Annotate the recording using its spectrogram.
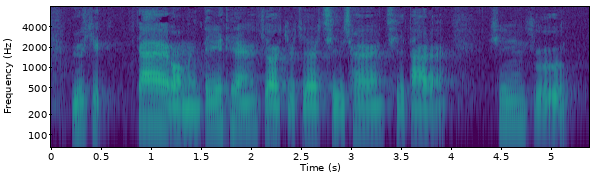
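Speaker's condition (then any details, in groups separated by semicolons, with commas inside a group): Hearing impairment; falls behind others' pace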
